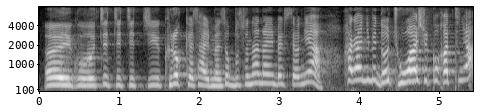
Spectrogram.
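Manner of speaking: loud, scornful telling-off; abusive scolding. Acted. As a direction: berate the priest as an accuser, tutting. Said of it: "막 이러면서 막 욕을 하는 거예요".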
